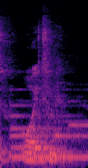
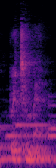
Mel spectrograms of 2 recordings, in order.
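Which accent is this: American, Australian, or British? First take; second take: Australian; British. First: It is said in an Australian accent. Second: It is said in a British accent. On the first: "Australian, it is almost the same, it is vitamin" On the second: "A British accent, uh, the actual pronunciation of the word is vitamin"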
